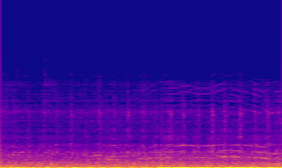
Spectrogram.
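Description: Steady low drone of a truck's engine and tyre noise heard inside the cab while cruising on a paved highway.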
